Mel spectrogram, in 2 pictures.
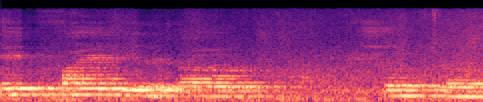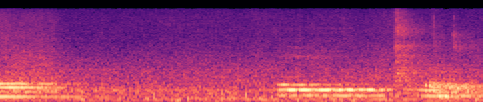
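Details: AphasiaBank sample of a patient with non-fluent aphasia, word retrieval problems and very impaired speech; Broca's aphasia (non-fluent aphasia).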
